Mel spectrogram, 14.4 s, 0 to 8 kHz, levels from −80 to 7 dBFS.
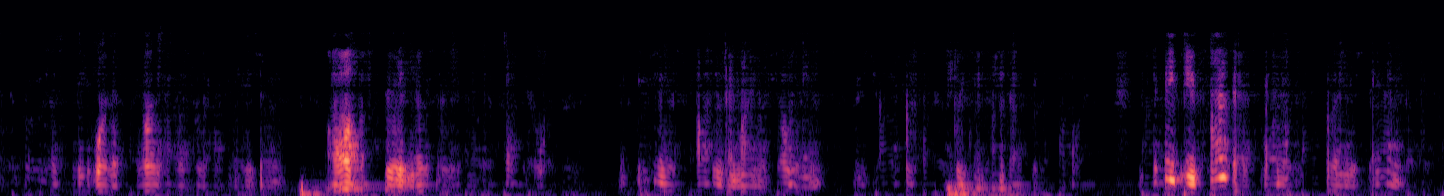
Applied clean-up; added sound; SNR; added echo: neural mask model DeepFilterNet 3.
